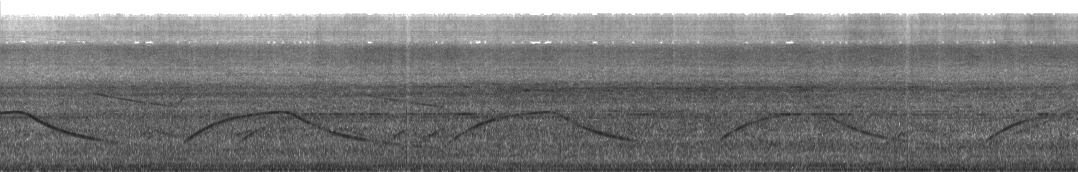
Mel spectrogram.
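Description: Fire truck siren wailing in slow cycles, each rising and falling over about four seconds, over a steady rushing noise and a low engine drone.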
